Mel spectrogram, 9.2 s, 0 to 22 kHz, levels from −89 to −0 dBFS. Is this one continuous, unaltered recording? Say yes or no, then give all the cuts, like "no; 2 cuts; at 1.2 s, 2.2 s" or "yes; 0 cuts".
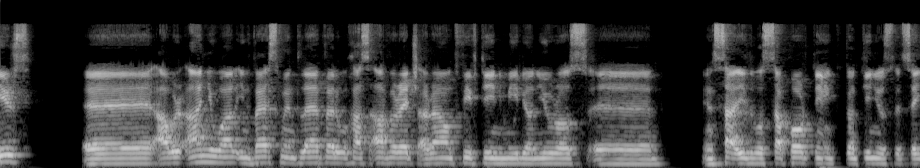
yes; 0 cuts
